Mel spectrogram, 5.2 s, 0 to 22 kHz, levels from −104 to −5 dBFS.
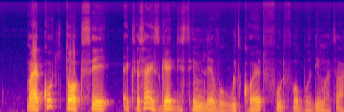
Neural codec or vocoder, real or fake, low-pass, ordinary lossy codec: none; real; 19.8 kHz; none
